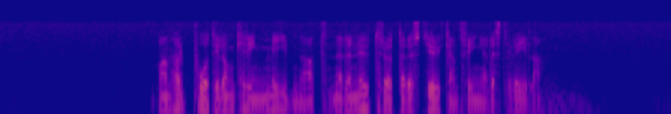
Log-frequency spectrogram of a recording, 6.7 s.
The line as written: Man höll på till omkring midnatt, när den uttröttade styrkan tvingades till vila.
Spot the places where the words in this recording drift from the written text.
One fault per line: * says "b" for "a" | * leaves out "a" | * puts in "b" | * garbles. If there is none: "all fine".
all fine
